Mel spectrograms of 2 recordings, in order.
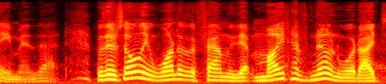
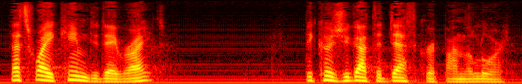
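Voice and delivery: ordinary delivery

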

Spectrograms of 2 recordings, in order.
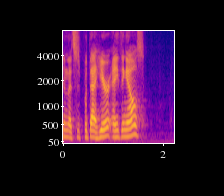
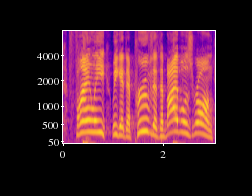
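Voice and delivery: mock-eager skeptic, high and loud; high, loud, triumphant quote; gloating skeptics; 6 semitones higher, 6 dB louder than usual. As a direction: crow it like a doubter who finally gets the chance. Acted skeptics gleeful at chance.

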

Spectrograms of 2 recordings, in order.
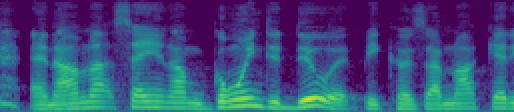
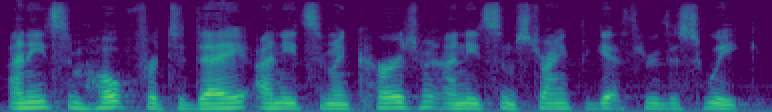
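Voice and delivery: quiet prayer; 4 semitones lower, 9 dB quieter than usual. Acted. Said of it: "Because you said".

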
